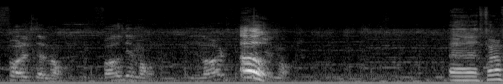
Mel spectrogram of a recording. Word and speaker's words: Voldemort: Sounds better if you pronounce it closer to how it would be in French. Lord Voldemort sounds... Oh, he sounds French when you pronounce him in French. It's Voldemort.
